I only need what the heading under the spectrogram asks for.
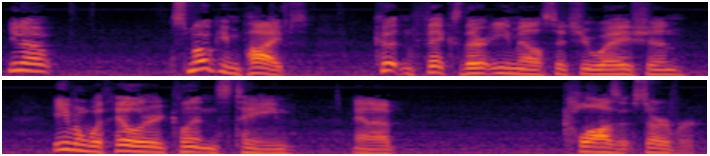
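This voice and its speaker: A man hosting a casual show, chatting as an animated storyteller with sarcastic asides, emphatic repetition and rhetorical questions. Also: a little high, unhurried, pauses often. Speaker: host of a pipe-smoking show. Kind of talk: casual chat.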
